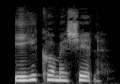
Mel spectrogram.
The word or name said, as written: ikkekommerciel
